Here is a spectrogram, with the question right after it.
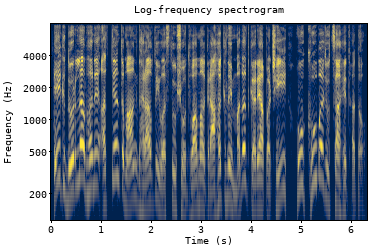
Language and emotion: Gujarati, happy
